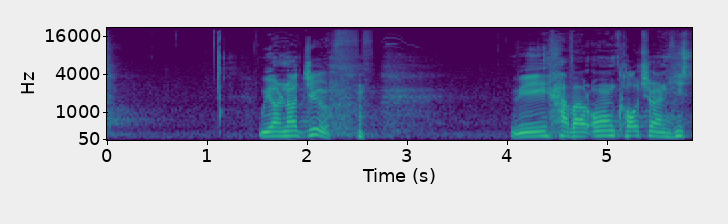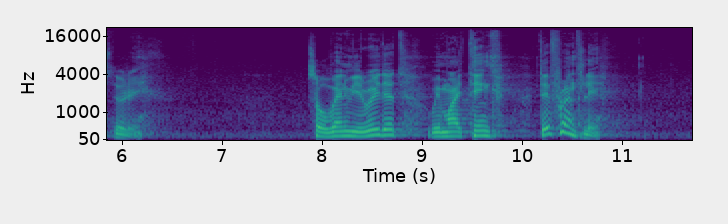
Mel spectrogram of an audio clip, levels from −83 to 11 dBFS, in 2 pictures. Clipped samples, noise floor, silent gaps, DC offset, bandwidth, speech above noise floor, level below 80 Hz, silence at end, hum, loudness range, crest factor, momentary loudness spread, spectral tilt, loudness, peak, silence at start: under 0.1%; -58 dBFS; none; under 0.1%; over 20 kHz; 34 dB; -74 dBFS; 0.8 s; none; 3 LU; 20 dB; 17 LU; -5 dB/octave; -24 LUFS; -6 dBFS; 0 s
